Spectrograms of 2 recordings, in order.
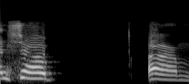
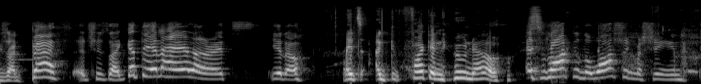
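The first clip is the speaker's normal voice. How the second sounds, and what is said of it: Bette Davis impression. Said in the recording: “doing the Bette Davis voice ... any excuse to do the Bette Davis voice”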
